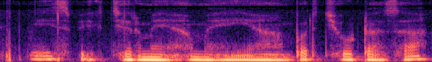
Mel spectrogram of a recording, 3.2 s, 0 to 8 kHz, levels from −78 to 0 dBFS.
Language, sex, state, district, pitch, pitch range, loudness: Hindi, male, Himachal Pradesh, Shimla, 135 Hz, 130-145 Hz, -13 LUFS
